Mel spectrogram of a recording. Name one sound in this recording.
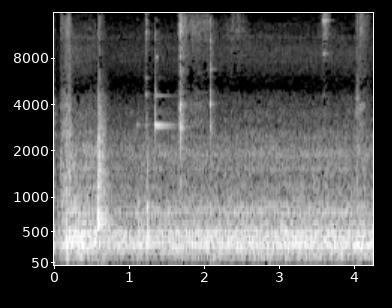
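A lid twists and scrapes on a jar.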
